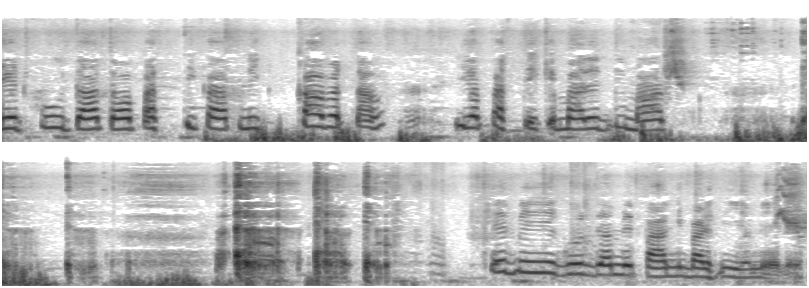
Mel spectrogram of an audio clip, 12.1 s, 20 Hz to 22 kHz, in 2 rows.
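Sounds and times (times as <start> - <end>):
elderly woman coughing: 6.0 - 6.8, 7.6 - 9.1.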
